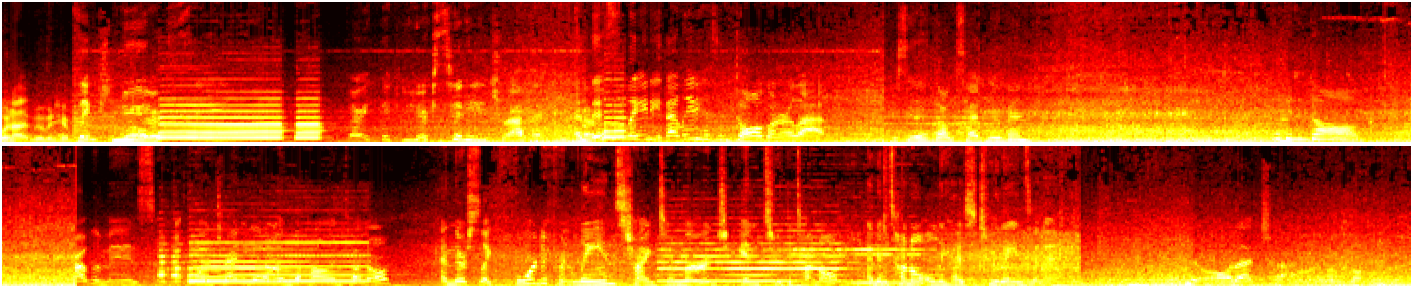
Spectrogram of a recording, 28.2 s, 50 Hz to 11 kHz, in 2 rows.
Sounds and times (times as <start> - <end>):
Vehicle: 0.0 - 28.1.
